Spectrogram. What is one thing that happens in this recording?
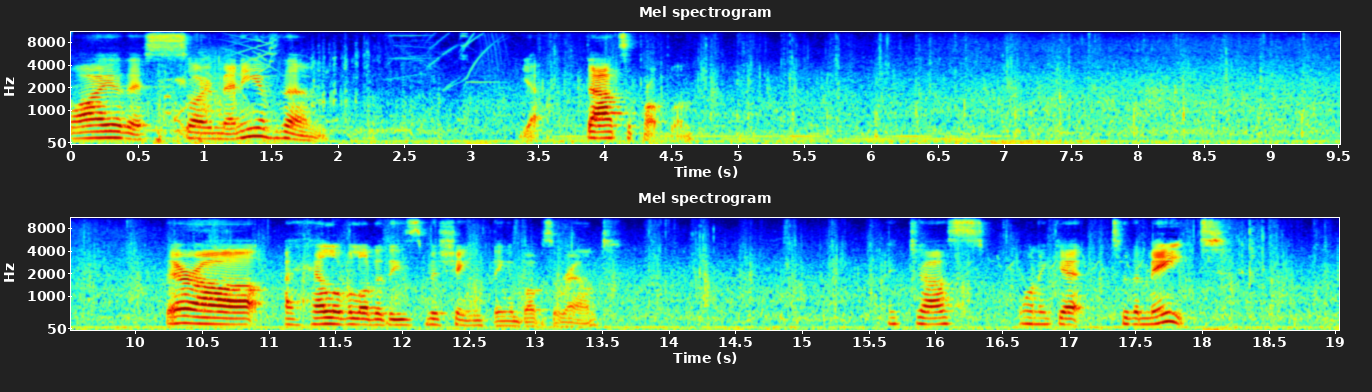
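A woman talks with animation into a close microphone.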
